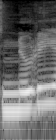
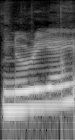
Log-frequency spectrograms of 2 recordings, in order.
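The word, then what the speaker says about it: ぬりえ: Hiragana or kanji for coloring book in Japanese, which is Nurie. I think it's pronounced Nurie. I'm not completely sure.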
